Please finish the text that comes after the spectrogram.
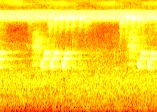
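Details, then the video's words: Just-fledged Crimson Sunbird chick in Singapore calling so its parents can find it, later fed by its mother; two quick bursts of three short bright chirps over a steady, high insect drone. "Cute Baby CRIMSON SUNBIRD calling, feeding by Mummy"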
